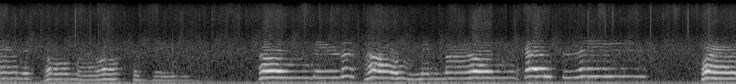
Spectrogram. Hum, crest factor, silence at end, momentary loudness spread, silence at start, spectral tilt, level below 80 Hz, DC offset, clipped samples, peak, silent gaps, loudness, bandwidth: none; 18 dB; 0 s; 18 LU; 0 s; -5 dB/octave; -36 dBFS; under 0.1%; under 0.1%; -4 dBFS; none; -20 LUFS; 19 kHz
